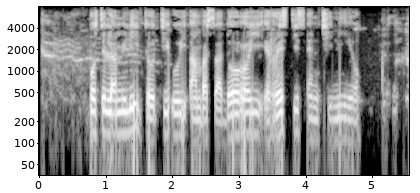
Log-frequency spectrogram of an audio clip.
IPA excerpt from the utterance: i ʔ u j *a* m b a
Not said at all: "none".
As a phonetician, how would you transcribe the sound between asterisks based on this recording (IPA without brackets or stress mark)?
a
